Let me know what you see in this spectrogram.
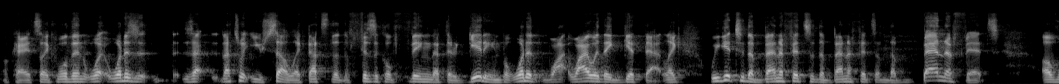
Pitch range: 105-140 Hz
